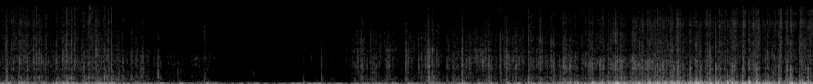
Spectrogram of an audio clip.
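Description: Long nails of both hands scratch and tap the coarse fibres of a large, flat coconut coir door mat with a star print. The result is a dense, rough crackling and scraping that dips quieter for a moment, then grows louder and heavier, with a deep low rumble underneath toward the end.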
